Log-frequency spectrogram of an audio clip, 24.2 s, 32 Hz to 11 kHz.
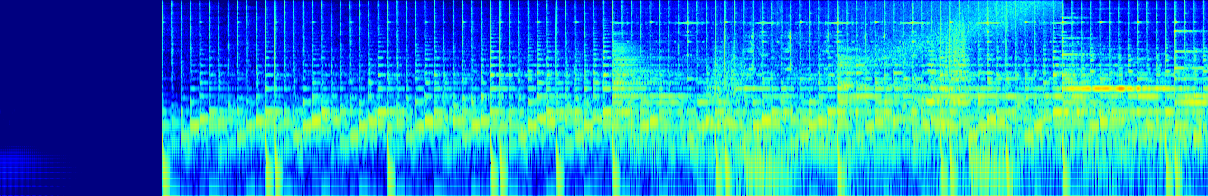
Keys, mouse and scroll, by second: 1.0 scroll down 1, 9.4 ctrl+v, 11.1 scroll down 1, 11.9 alt+click, 14.8 scroll down 1, 16.6 scroll up 1, 16.7 alt+click, 17.7 alt+click, 17.8 alt+middle click, 18.1 alt+scroll up 1, 18.3 alt+click, 20.1-20.7 scroll down 1, 22.1-22.7 scroll down 1.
